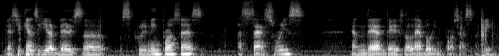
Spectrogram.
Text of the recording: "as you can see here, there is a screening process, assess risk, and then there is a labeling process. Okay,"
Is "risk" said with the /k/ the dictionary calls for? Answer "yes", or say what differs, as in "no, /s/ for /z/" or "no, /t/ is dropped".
no, /k/ is dropped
